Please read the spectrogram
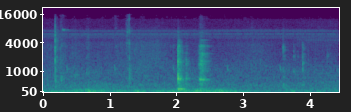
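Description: A few light clicks and knocks, the loudest a pair of clinks about two seconds in, over a low steady rumble.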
